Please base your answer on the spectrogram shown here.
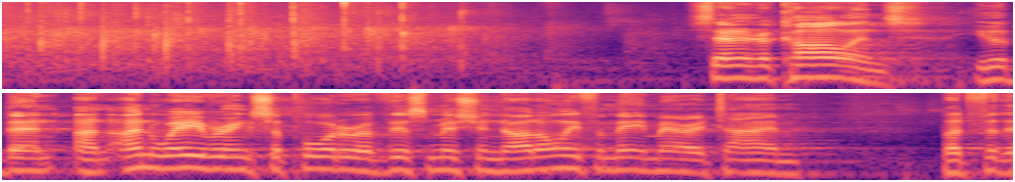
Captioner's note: applause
